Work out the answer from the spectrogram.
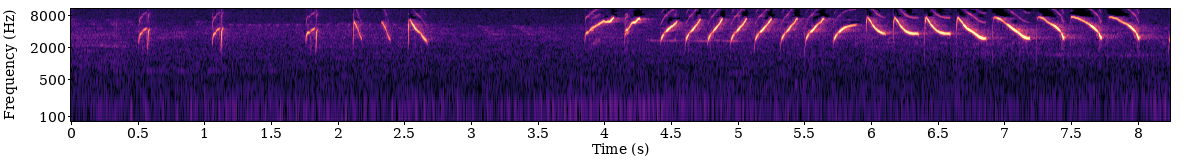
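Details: Canary song played to lure other canaries to sing. A few scattered high chirps give way to a steady tour of rapid sweeping notes that grows louder, over a faint low hum.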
